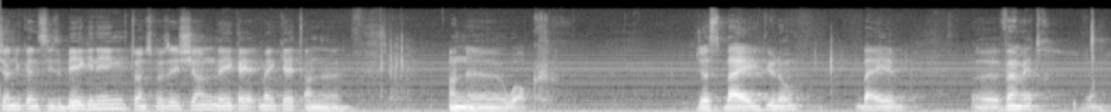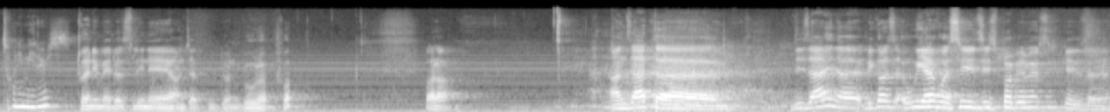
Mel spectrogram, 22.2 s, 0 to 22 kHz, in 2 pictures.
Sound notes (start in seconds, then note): 8.2 speaking french; 12.4 speaking french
